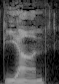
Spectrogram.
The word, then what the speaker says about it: Ian: I will cut a mohawk into Ian Mahaney's head if that will get us rid of Gortat. – It's pronounced Jan.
